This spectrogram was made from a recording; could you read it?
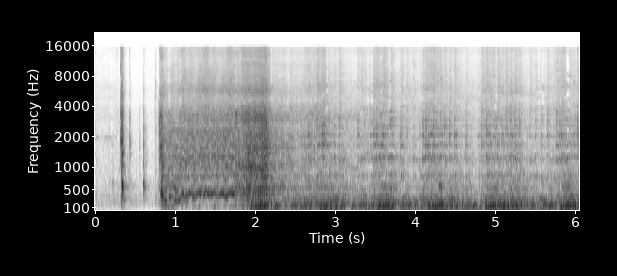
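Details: Nissan 240SX S13 with a swapped RB20DET, after charging the battery and hooking up the fuel pump: cranks briefly, catches cleanly and settles into a steady, even idle with no misses or knocks; normal start.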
